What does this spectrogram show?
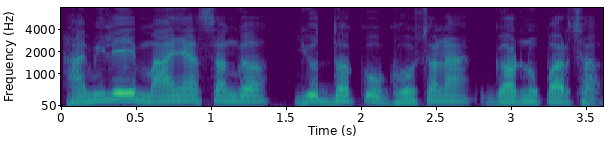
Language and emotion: Nepali, neutral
